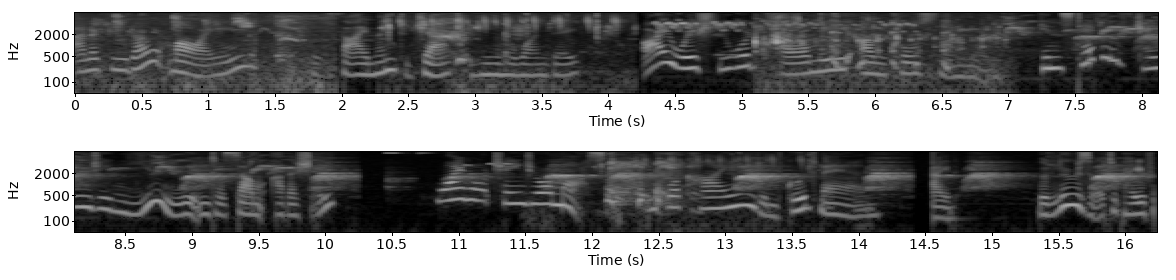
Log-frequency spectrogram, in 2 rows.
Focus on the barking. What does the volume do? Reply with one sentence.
The volume of the barking goes up.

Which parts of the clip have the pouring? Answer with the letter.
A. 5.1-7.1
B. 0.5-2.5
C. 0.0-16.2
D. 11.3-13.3
A.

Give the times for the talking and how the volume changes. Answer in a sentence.
You can hear the talking from 0.0 to 16.2 s, at a steady volume.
